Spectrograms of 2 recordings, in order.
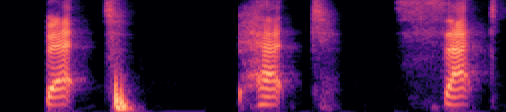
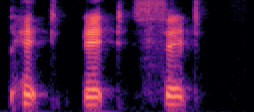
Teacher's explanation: The short I becomes an E, so bet, pet, set instead of pit, bit, sit, bet, pet, set.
